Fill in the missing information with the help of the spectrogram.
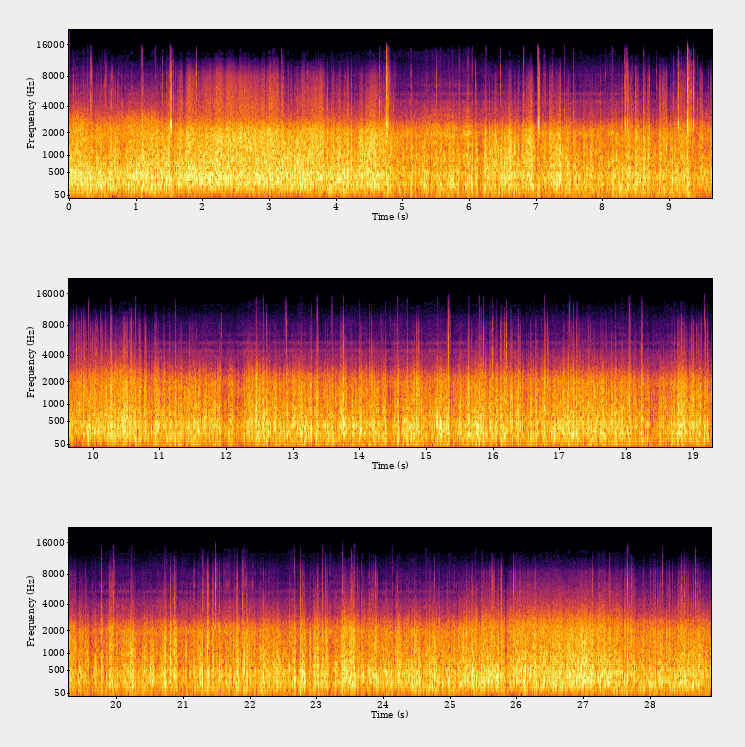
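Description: Steady wind noise buffeting the microphone of a bicycle racing at speed, with a few sharp clicks, most of them in the first ten seconds.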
